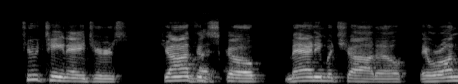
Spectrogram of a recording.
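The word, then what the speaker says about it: Schoop: up late 2010 and we had his name wrong for a few days we thought his name was shoop you know but but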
